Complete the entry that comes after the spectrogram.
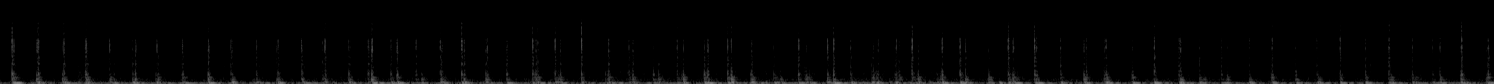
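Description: A flat wooden chess board with inlaid squares is tapped rapidly with the long nails of both hands. The result is a steady stream of short, dry clicks with a bright edge and almost no ring, over a low, constant hum.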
